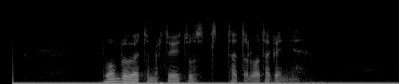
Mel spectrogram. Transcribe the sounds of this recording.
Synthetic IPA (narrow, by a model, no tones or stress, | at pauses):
bombbət̪ʰɨmhɨɾt̪be̞t̪wʊst̪ʼt̪ʰət̪ʼɨlo̞t̪ʰəɡəɲːɛ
